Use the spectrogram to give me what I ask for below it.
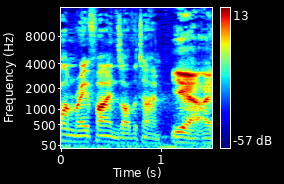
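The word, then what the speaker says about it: Ralph Fiennes: seen it written Ralph but people call him ray finds all the time yeah I know I don't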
